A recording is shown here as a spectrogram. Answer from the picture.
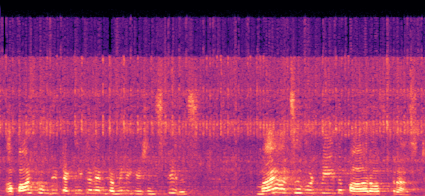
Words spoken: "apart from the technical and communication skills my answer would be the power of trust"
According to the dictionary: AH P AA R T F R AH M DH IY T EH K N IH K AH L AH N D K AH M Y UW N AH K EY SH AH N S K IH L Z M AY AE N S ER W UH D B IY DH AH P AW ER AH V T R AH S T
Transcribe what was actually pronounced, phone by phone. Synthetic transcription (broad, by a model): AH P AA R T F R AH M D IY T EH K N IH K AH L AH N D K AH M Y UW N AH K EY SH AH N S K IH L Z M AY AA L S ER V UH D B IY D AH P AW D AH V T R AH S T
